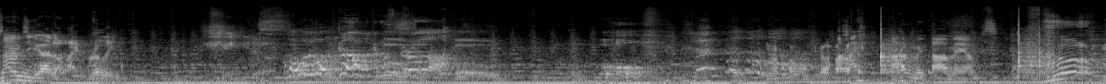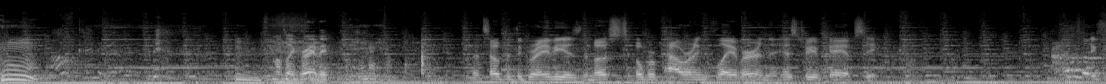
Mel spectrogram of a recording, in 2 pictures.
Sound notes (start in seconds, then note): 6.8 laugh; 10.2 glass clatters; 10.8 clears his throat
